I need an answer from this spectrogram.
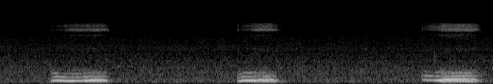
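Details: Domestic cat snoring at rest: three low, throaty, rattling snores about two seconds apart, each lasting roughly half a second and carrying a faint hissy edge, over quiet indoor background.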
